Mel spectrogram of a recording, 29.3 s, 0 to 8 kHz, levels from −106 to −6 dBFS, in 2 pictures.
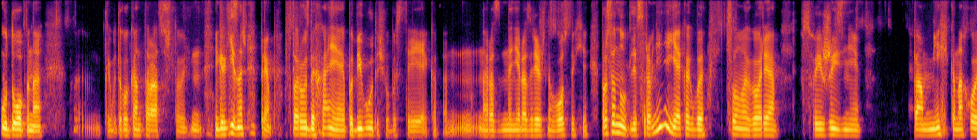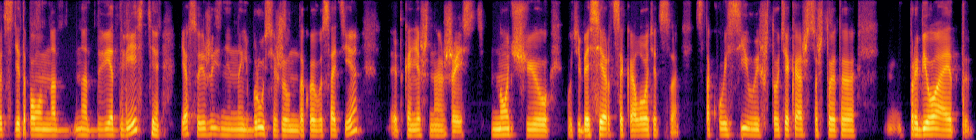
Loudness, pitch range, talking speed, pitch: -19 LUFS, 115-125 Hz, 135 wpm, 120 Hz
